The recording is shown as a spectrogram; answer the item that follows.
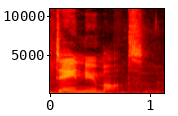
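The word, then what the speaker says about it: dénouement: It is French. Denouement. – Denouement. – French. – I don't know why you're looking at me. I cannot help you. – And she gave you a D by pronouncing one of the letters. That shouldn't be there. – Right. Yeah. I know that. I expected there was a silent T, but I'm just, everything up until that point is very scary.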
